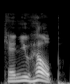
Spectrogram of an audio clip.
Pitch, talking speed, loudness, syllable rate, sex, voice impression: 155 Hz, 255 wpm, -16 LUFS, 4.5 syllables/s, male, masculine, middle-aged, tensed, powerful, slightly raspy, intellectual, slightly mature, wild, slightly sharp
